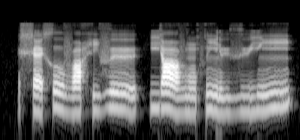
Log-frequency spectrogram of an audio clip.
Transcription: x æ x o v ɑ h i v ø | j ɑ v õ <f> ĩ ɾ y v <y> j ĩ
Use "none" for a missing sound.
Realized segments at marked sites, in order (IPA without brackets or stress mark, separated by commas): f, y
